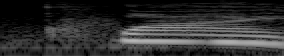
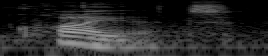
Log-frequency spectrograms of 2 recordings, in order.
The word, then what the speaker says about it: quiet: at another example quiet listen to that quiet yet 2 syllables quiet another one safe is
